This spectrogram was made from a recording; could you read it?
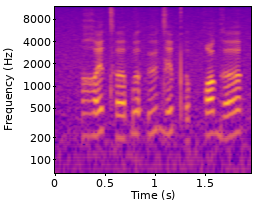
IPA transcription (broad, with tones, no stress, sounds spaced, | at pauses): ʁ e˨˥ tʰ ɜ˩˧ ɓ ə˨˥ ʔ ʉ˨˥ d e˨˥ pʼ ə˩˧ p q u˨˥ ɡ ɜ˨˥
